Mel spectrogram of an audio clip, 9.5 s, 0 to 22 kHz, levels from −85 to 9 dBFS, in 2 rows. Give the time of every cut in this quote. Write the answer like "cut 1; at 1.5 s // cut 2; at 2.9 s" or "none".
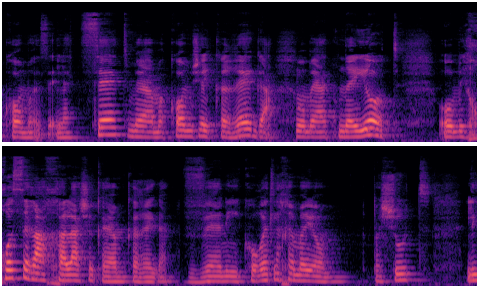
cut 1; at 2.9 s // cut 2; at 6.5 s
